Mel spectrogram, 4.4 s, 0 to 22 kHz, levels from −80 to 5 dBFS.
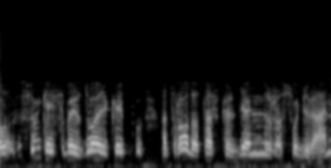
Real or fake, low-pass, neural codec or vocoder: fake; 3.6 kHz; codec, 16 kHz, 8 kbps, FreqCodec, larger model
